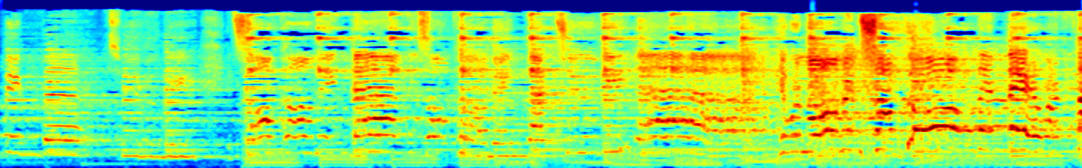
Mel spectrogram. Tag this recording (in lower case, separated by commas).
jingle bell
